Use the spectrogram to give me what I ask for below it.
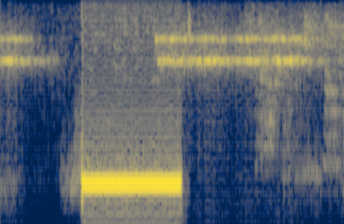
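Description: A telephone ringing tone heard over the line: one loud, steady, low beep lasting about a second, with faint high-pitched tones before and after it.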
